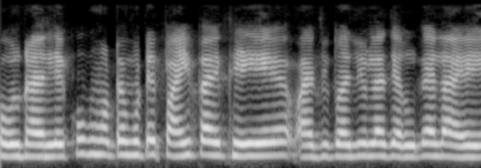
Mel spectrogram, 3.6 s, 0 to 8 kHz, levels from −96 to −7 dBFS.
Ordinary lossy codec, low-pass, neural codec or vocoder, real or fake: none; 7.2 kHz; codec, 16 kHz, 1 kbps, FreqCodec, larger model; fake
